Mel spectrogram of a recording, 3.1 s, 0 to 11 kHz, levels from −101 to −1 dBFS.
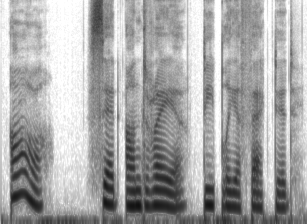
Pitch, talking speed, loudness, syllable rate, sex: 195 Hz, 95 wpm, -18 LUFS, 4.0 syllables/s, female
